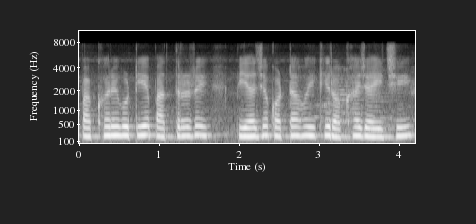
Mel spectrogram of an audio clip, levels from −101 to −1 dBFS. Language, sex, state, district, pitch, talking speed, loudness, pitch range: Odia, female, Odisha, Nuapada, 210 Hz, 100 wpm, -13 LUFS, 205-220 Hz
